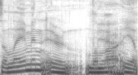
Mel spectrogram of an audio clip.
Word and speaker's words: Lamon: Because you have Layman, you pronounce it Layman or Lamont? Yeah, Layman.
